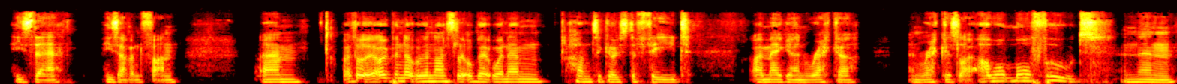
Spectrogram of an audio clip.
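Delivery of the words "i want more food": put-on, pitched-up New York accent. Recapping a scene where Hunter feeds Wrecker, quoting Wrecker in a New York accent. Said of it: "I don't know why he sounds like he's from New York".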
